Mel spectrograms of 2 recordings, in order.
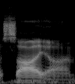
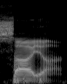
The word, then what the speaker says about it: Saiyan: Yes, I'm saying Super Saiyan because that's the actual pronunciation. That's actually the correct pronunciation, I should say. Instead of saying it's Scion, and that's the actual pronunciation again.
